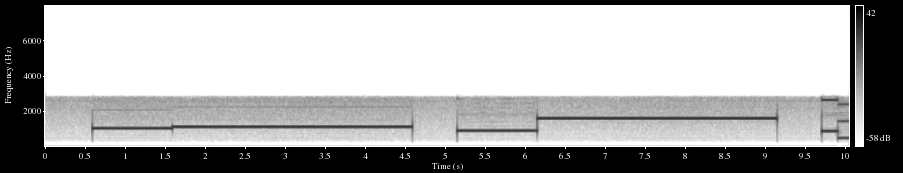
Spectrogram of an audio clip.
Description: Two-tone page, heard as a one-second tone, then a three-second tone, about 1040 then 1120 Hz, about 900 then 1600 Hz. It is heard from 0.6 to 9.2 s.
